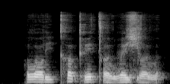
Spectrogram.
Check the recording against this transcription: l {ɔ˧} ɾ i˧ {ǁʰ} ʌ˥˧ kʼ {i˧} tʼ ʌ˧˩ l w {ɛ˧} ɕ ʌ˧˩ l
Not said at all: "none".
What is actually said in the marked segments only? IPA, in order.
ɔ˧, kʰ, e˧, ɛ˧

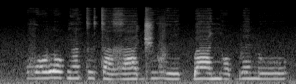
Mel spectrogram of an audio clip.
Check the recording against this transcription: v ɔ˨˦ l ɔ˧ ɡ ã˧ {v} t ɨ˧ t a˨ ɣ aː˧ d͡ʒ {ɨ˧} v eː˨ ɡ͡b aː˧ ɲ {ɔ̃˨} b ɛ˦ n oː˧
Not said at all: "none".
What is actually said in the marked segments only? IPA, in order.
none, ɨ˧, ɔ˨

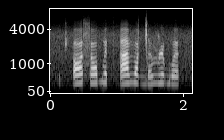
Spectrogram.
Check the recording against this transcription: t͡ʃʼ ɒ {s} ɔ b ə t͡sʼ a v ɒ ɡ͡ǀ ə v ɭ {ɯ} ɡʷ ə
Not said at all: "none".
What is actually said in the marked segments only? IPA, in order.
s, ɯ

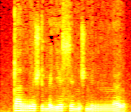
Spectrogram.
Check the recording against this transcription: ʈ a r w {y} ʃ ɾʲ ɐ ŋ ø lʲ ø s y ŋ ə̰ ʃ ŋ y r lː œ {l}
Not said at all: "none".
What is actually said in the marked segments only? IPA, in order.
ʏ, l

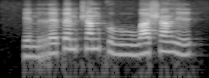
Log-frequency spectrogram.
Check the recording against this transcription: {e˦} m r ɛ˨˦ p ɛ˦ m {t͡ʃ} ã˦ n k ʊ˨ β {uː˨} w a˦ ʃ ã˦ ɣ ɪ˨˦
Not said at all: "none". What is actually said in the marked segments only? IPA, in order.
e˨, t͡ʃ, uː˨

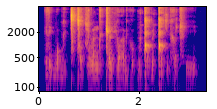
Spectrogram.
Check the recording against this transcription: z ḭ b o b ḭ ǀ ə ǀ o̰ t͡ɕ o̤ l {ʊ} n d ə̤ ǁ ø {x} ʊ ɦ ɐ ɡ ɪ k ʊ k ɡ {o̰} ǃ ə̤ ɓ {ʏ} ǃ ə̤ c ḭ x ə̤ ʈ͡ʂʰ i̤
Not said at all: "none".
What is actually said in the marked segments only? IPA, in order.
ʊ, ç, o, ʏ

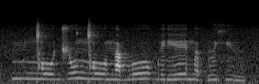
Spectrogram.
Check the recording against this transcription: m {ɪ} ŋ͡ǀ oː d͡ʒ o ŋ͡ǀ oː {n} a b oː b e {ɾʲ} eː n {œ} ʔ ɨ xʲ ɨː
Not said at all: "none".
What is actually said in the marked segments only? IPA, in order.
y, n, ɾʲ, ə

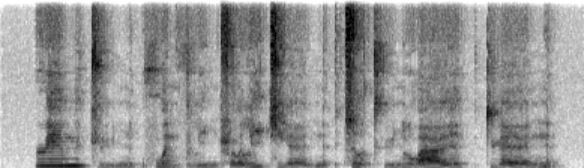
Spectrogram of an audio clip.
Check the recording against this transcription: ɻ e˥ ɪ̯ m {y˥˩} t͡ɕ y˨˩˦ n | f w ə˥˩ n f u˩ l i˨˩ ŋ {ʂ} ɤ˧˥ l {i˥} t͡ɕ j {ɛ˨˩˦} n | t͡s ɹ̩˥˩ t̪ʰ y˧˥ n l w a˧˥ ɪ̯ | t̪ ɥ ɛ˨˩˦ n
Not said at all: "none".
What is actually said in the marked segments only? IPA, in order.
y˥˩, ʂ, i˥, ɛ˨˩˦

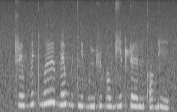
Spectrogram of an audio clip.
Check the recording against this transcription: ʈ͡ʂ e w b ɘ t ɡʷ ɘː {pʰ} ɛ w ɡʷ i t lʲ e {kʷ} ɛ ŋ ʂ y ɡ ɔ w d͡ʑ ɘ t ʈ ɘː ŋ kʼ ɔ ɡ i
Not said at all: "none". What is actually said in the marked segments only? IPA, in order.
b, ɡʷ

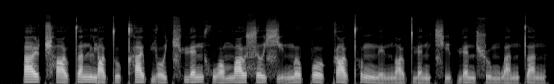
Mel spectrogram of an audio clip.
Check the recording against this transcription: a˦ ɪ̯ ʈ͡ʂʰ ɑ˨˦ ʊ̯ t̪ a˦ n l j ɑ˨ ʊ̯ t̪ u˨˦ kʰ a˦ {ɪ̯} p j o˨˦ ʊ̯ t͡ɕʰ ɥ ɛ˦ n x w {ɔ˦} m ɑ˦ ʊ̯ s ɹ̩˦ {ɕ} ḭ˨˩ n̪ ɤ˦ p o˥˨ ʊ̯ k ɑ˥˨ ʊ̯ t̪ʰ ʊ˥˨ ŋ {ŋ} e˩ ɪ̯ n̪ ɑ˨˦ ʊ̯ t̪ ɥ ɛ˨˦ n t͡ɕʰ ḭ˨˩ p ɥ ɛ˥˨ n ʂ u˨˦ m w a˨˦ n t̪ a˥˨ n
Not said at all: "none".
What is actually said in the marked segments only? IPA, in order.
ɪ̯, ɔ˨˦, ɕ, n̪

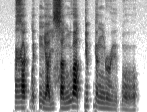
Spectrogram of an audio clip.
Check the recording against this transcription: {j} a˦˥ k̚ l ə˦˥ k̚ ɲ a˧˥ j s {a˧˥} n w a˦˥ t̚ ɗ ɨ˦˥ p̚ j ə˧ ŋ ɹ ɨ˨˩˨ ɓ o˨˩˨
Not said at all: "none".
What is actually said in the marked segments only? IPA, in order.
ɣ, a˧˥

